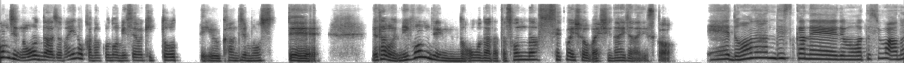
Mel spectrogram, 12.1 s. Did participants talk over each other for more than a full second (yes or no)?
no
